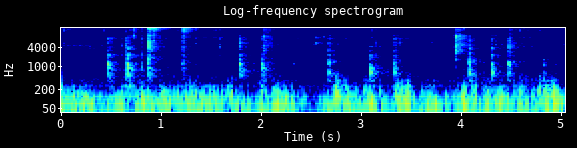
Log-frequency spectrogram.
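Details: Woodpecker chipping at a tree on Namsan in Chungju, February 7, 2026. Crisp wooden taps come in irregular clusters, several per second, against a steady low rumble of wind.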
